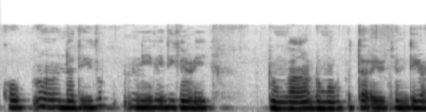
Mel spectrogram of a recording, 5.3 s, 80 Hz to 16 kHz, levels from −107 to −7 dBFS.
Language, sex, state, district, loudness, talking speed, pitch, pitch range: Kumaoni, male, Uttarakhand, Tehri Garhwal, -14 LUFS, 135 wpm, 185 Hz, 175-190 Hz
